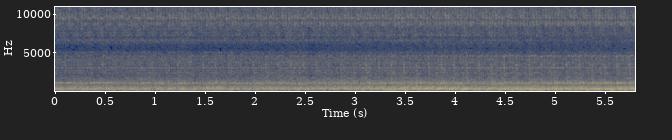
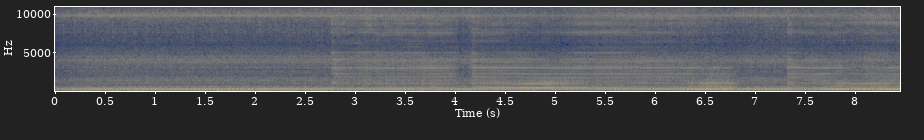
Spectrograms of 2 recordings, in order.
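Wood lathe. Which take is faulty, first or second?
second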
